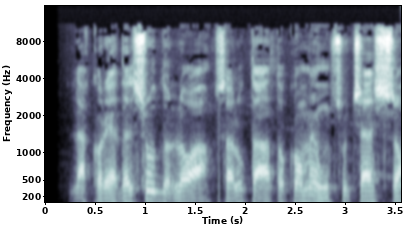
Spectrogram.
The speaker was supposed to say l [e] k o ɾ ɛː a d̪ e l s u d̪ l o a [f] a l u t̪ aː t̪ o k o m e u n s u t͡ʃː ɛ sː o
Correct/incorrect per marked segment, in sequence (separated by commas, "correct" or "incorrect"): incorrect, incorrect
